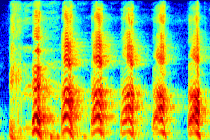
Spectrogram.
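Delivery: high, drawn-out staccato cackle; exaggerated laugh at a silly argument; pulsing high-pitched mock laughter. Mocks a chatter's Omega Lol argument.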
